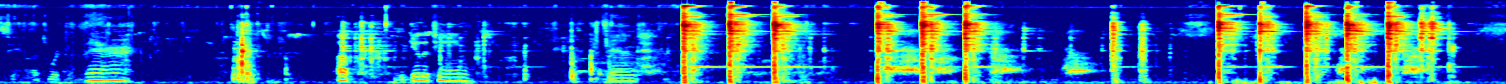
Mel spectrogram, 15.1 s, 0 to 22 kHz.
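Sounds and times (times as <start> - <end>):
hammer ringing on steel: 6.8 - 8.2, 8.8 - 10.0, 12.2 - 14.6.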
